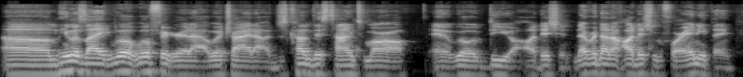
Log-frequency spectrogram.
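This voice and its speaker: A man, chatting as an interview guest in a relaxed way with many fillers and restarts. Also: low voice, fairly quick, hardly any pauses. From North Carolina. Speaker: guest actor. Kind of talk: casual interview.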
